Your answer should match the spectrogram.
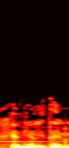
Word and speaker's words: Genialité: Hablamos de Genialité. ¿Lo he dicho bien, José Casquero? – Muy bien, sí.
